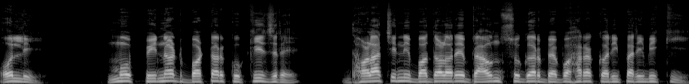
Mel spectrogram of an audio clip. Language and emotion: Odia, neutral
